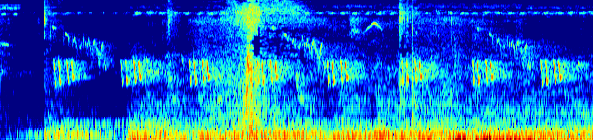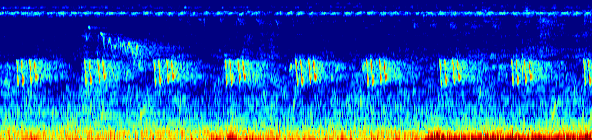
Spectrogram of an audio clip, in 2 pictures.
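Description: A bird calling over and over, a short note repeated evenly about twice a second, starting about a second in. Under it runs a low rumble that grows louder near the end.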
